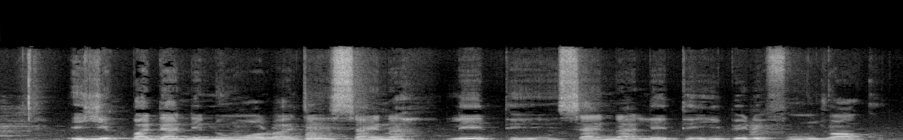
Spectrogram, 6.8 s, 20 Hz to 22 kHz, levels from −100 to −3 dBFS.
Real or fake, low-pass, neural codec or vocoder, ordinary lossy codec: real; 14.4 kHz; none; MP3, 96 kbps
